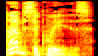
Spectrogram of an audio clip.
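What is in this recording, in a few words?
"obsequies", British English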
